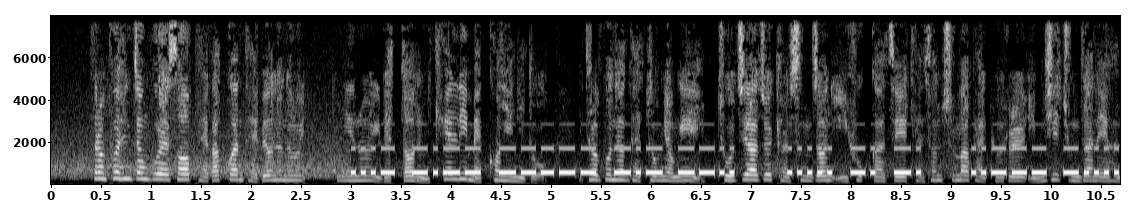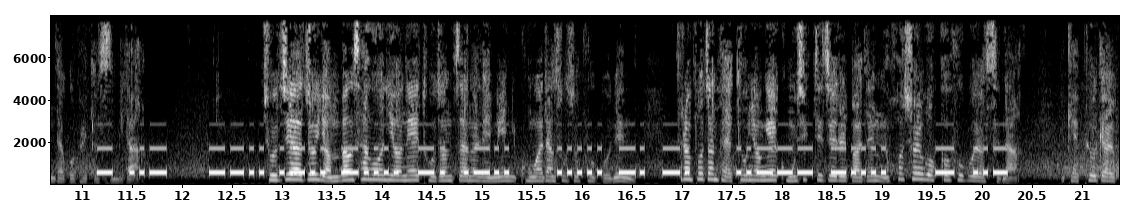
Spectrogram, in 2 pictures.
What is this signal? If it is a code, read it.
Morse code, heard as a keyed tone, hand-sent with a bug key, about 24 wpm, 570 Hz. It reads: VY0KZ 5NN 26 TU ZL6NL 5NN 26 TU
